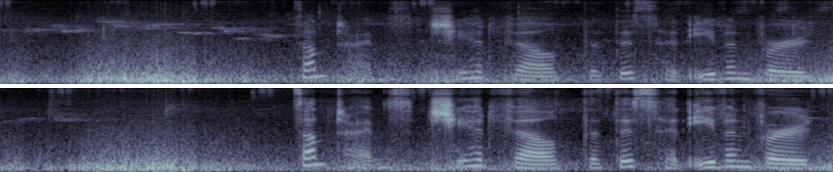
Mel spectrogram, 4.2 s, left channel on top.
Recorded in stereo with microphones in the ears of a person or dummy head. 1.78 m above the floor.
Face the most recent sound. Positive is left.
turn(degrees=-35)  # may be behind; listen again after turning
